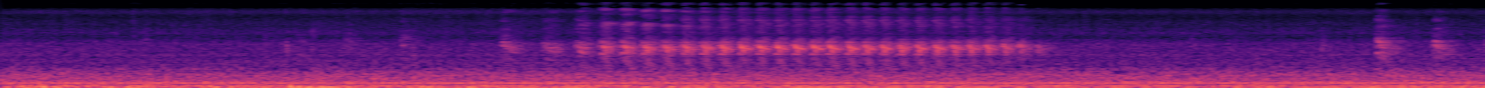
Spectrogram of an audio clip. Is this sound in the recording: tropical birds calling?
yes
